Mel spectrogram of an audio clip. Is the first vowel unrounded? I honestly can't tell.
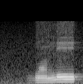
no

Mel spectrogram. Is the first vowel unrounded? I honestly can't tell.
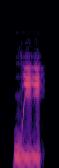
yes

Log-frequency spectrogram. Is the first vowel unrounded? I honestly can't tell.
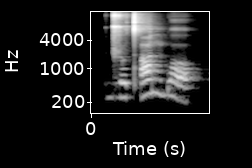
no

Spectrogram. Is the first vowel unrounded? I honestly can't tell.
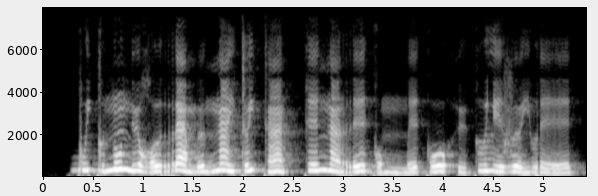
no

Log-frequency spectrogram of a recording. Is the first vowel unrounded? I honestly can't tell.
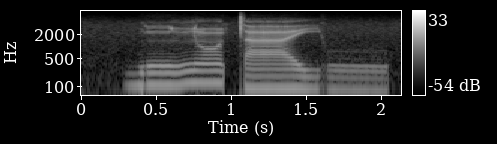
yes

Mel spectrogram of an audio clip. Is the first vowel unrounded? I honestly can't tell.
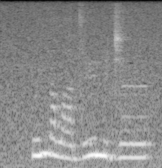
yes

